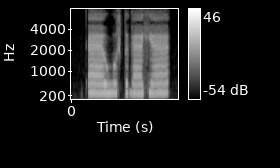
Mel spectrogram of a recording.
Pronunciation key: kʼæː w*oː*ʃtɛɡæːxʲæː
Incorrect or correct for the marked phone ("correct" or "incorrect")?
incorrect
